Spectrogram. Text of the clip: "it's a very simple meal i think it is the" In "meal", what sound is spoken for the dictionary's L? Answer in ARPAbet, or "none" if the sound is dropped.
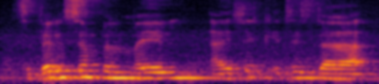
N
